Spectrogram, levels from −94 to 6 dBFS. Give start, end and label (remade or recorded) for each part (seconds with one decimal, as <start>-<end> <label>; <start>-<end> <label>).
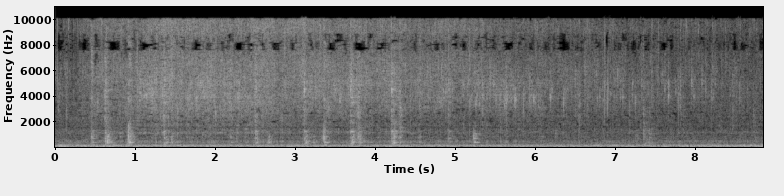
0.0-8.9 recorded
